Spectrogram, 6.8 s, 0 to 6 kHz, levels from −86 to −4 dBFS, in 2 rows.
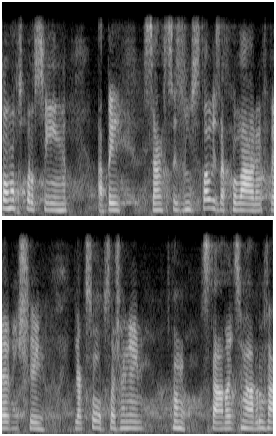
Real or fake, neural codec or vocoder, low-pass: fake; codec, 16 kHz, 1 kbps, FreqCodec, larger model; 5.4 kHz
